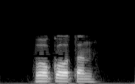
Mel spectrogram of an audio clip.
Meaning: barefoot, barefooted
- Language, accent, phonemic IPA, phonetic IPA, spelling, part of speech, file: Armenian, Eastern Armenian, /boˈkotən/, [bokótən], բոկոտն, adjective, Hy-բոկոտն.ogg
